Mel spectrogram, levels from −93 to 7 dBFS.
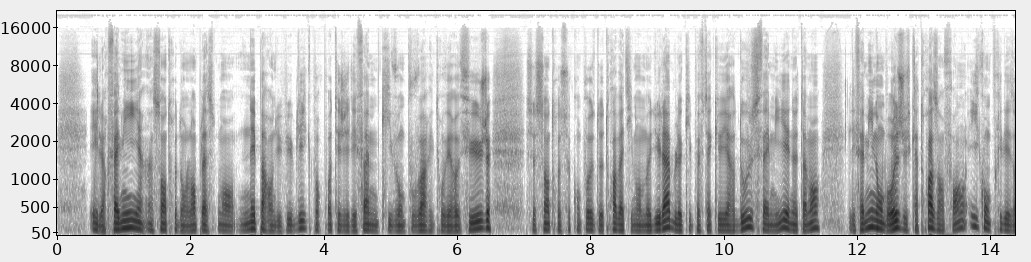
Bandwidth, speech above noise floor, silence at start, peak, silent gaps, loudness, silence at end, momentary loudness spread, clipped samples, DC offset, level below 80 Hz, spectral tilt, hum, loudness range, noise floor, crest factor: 19.5 kHz; 24 dB; 0.1 s; 0 dBFS; none; -19 LUFS; 0 s; 11 LU; under 0.1%; under 0.1%; -44 dBFS; -7.5 dB/octave; none; 4 LU; -42 dBFS; 18 dB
